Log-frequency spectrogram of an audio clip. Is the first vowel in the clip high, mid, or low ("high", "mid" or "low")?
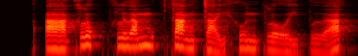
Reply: low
